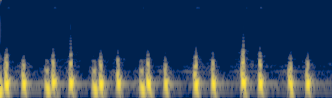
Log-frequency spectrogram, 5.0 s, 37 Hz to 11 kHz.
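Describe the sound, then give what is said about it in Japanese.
Heartbeat heard at the cardiac apex, with a split first sound and an atrial sound just before it. Many low, dull thuds fall in a steady, repeating cluster pattern with no talk. “これは1音の前にちょうど0コンマ11秒の分裂がありまして、いわゆる心房音が聞こえているわけです。”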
